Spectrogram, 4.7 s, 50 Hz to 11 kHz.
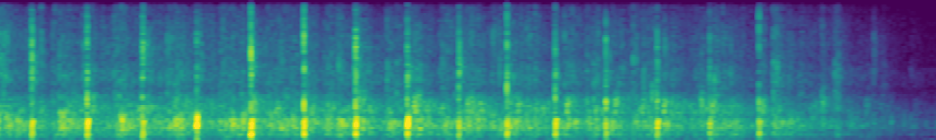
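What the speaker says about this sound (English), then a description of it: "So let's all give her a round of applause, please." Audience members at the 2025 Contra Costa County Teacher of the Year celebration applaud a teacher with dense clapping under evenly spaced, louder claps, fading out toward the end.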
